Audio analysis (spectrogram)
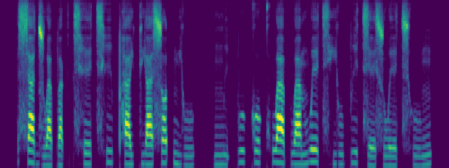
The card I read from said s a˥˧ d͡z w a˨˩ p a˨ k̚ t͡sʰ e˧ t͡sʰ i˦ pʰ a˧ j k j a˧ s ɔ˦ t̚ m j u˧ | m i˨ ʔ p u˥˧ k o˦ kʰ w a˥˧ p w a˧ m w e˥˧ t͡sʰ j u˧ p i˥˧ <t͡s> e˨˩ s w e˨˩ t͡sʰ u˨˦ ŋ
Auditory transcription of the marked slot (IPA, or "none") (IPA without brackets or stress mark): t͡s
